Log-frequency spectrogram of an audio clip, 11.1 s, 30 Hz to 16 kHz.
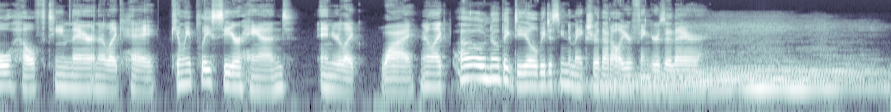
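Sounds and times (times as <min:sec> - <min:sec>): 
speech: 0:00.0 - 0:09.0
loud motorcycle engine revving: 0:07.3 - 0:11.1.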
